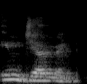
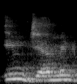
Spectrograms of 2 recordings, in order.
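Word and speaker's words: enjambment: कर जाता है तो हम उसको बोलते हैं इंजैममेंट। इसका स्पेलिंग लिख देता हूं मैं, EMJAMBMENT, इंजैममेंट बोलते हैं इसको।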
